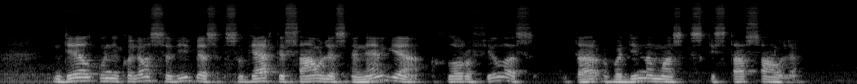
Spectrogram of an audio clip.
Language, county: Lithuanian, Vilnius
